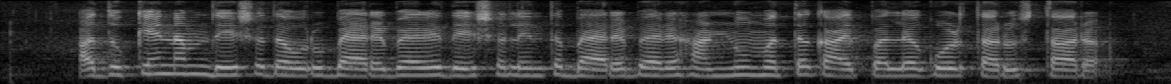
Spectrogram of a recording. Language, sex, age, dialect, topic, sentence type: Kannada, female, 18-24, Northeastern, agriculture, statement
